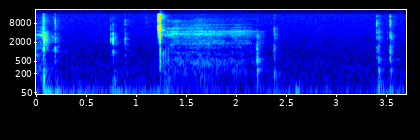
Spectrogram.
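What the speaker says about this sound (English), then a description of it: "Let's use the other keyboard." Scattered keystrokes tap on a computer keyboard, a few sparse clicks with one sharper louder strike early on, close and alone in a quiet room.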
